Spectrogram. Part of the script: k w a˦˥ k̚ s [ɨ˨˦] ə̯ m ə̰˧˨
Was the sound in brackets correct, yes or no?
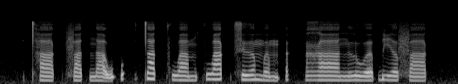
yes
